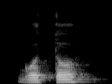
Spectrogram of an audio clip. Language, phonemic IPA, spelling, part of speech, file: Kikuyu, /ɣotòꜜ/, gũtũ, noun, LL-Q33587 (kik)-gũtũ.wav
- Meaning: ear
